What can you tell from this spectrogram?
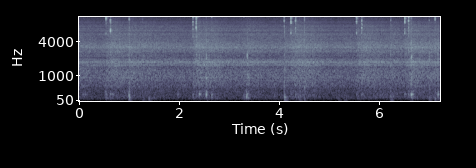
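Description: Irregular clicks from computer keys and mouse buttons, about a dozen spread unevenly, over a steady hiss with a faint high whine.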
